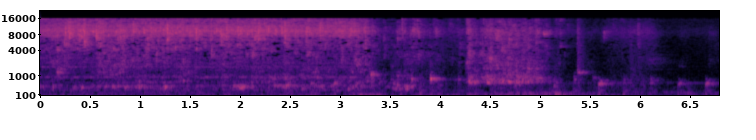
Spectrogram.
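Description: Water tap running into a bathroom sink, stopping a little past three seconds in, followed by a few brief water sounds.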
